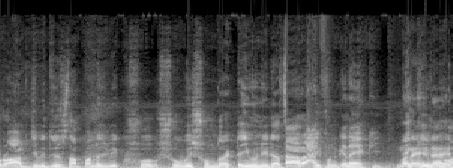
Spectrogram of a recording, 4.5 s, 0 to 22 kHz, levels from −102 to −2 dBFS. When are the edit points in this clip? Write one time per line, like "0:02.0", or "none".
0:02.9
